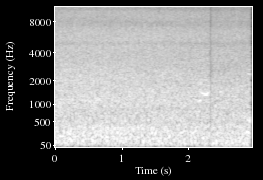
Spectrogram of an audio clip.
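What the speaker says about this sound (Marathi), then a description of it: "आणि खाली पण पाणी वाहते" Water pours down below a dam in a dense, steady roar that fills the whole clip, loud and close with no break.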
